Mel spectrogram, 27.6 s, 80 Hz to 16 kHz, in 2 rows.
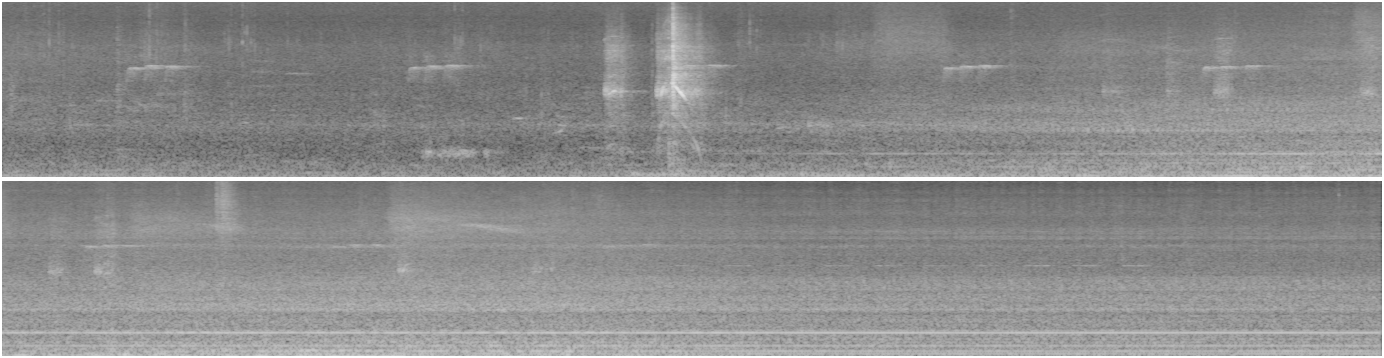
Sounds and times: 0.0s 2 trains arrive and leave 27.6s
5.4s Workmen are refurbishing the old victorian canopy 19.9s

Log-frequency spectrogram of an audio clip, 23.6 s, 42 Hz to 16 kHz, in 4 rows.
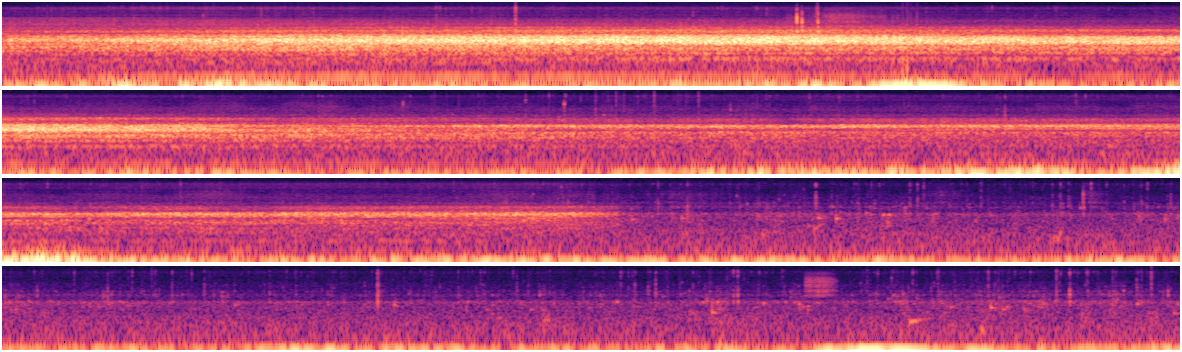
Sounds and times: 0.0s distant engines 14.9s

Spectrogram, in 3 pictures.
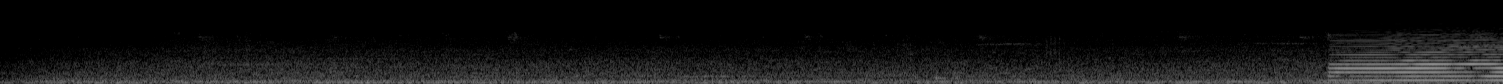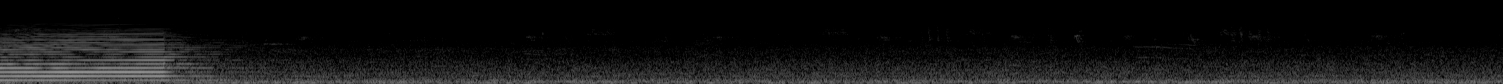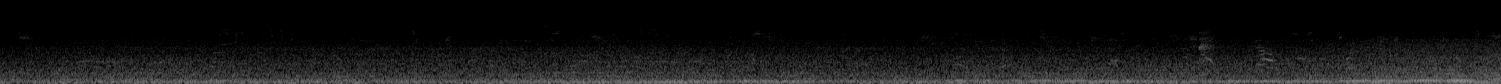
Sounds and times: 0.1s Cruises and Yachts 45.0s

